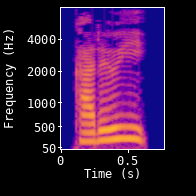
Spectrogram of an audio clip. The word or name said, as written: leger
